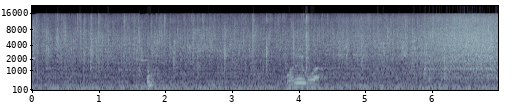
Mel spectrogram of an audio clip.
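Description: Chicken drumettes sizzling in hot oil in a wok, with the clicks and scrapes of a spatula stirring them against the pan. The sizzle grows louder near the end as Chinese soy sauce goes into the hot wok.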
